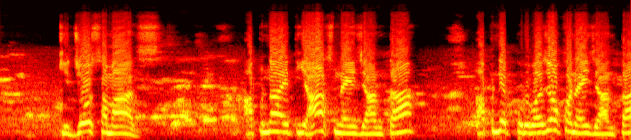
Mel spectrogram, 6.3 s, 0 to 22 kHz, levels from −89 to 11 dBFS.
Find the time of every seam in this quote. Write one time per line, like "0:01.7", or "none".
none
